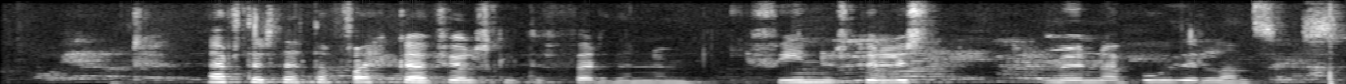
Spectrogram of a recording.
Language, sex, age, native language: Icelandic, male, 11, Icelandic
